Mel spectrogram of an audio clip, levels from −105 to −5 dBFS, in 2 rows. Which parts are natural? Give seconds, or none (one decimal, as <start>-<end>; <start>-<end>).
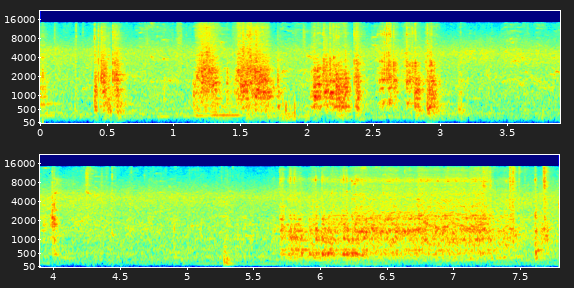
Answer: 2.4-4.1; 4.8-5.8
